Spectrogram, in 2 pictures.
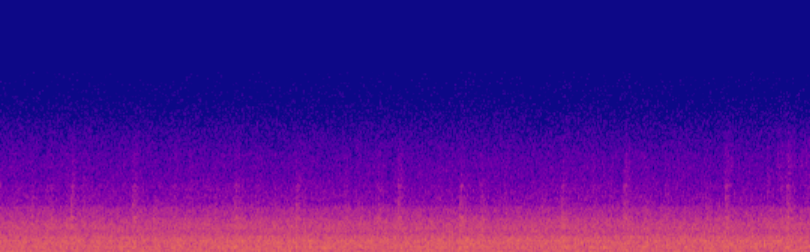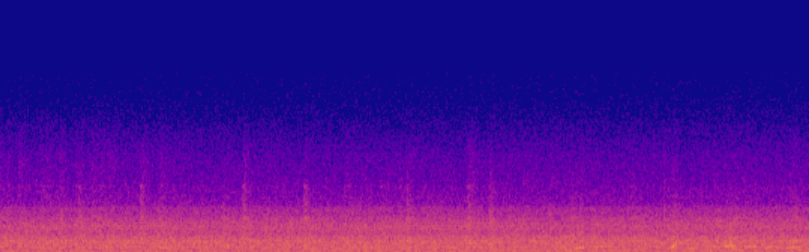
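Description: Cheerful game music plays softly through a television speaker.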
